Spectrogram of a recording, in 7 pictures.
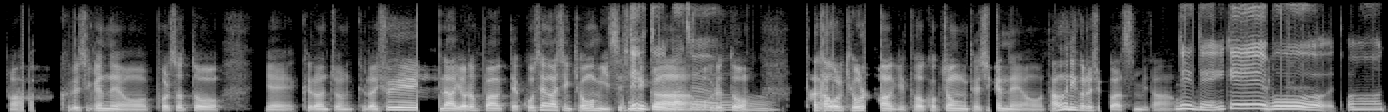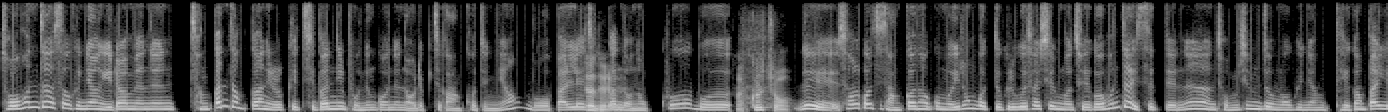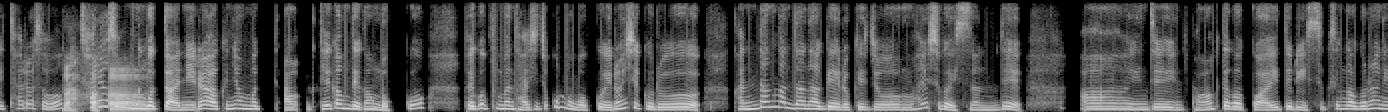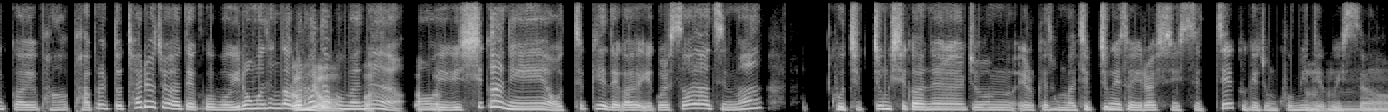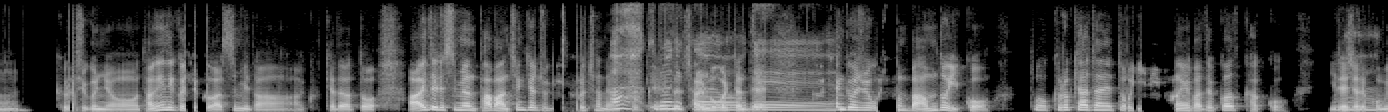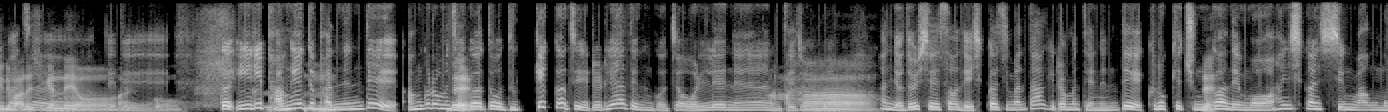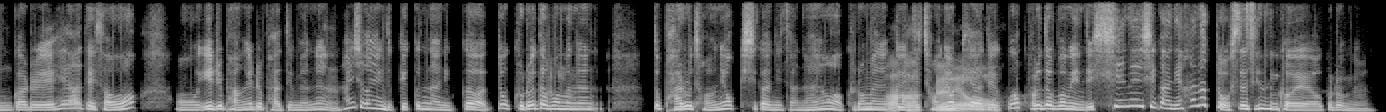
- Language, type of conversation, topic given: Korean, advice, 재택근무 중에 집중 시간을 잘 관리하지 못하는 이유는 무엇인가요?
- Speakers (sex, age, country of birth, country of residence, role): female, 50-54, South Korea, United States, user; male, 45-49, South Korea, United States, advisor
- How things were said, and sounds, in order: distorted speech; tapping; laugh; laugh; swallow; other background noise; teeth sucking; unintelligible speech; laugh; laughing while speaking: "없어지는"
